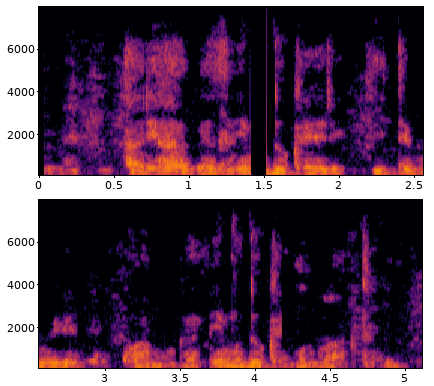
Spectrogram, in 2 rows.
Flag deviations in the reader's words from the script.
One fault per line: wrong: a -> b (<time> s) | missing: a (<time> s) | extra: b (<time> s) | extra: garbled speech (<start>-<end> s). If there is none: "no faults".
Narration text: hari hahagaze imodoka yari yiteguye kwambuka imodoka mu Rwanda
no faults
